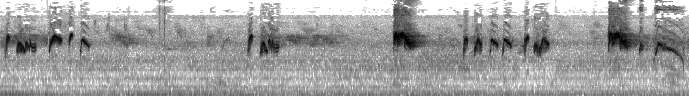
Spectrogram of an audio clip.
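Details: Female red-whiskered bulbul singing to stir up males: lively strings of short, sharp chirps mixed with loud fluty warbled phrases, the last one ending in a falling slur, over low background hum.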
